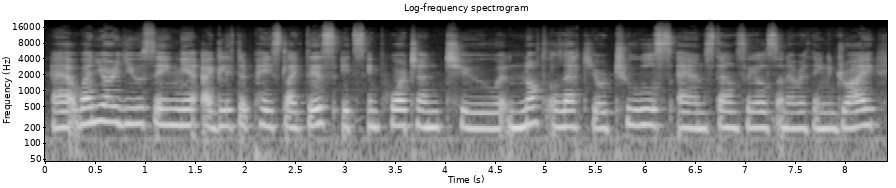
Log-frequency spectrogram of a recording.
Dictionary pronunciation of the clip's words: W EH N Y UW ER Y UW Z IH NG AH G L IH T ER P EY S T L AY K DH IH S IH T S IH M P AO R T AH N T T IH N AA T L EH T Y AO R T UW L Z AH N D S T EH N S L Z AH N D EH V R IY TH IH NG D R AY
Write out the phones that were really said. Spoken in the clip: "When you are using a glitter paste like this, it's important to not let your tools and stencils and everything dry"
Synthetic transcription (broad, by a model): W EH N Y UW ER Y UW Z IH NG AH G L IH T ER P EY S T L AY K DH IH S IH T S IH M P AO R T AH N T T IH N AA T L EH T Y AO R T UW L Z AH N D S T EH N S L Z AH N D EH V R IY TH IH NG D R AY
